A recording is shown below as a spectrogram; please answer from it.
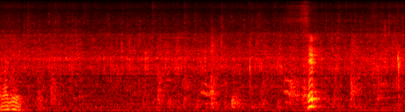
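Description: Garlic sizzling steadily in coconut oil and margarine in a frying pan, with tomato sauce just added from a pouch.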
